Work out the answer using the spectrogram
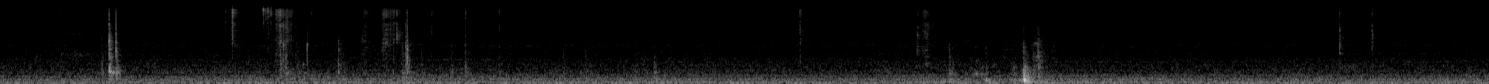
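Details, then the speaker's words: Tesla mobile charging connector plugged in to charge: a single crisp click over light handling noise as the internal GFCI resets. Normal; no click means no reset and no charging. "did you hear that click there so that is the correct click if you don't hear that click when you plug your car in it means that the gfci did not reset"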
